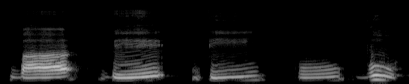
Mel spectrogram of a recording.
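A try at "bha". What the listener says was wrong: No, the pronunciation is not a ba. Ba, like for example, bazi. So this one it's a combination of B and H. So it will bring a different sound. But this one it's ba ba ba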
